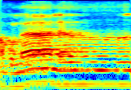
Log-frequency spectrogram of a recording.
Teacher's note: لام باریک ہیں دونوں لام · پہلے لام پر کھڑا زبر قائم مقام مد اصلی، 2 حرکات لمبا کریں گے، منہ کھولیں گے. اور دوسرے لام پر تنوین ہے، اس کے بعد فا آنے کی وجہ سے اخفا ہوگا.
